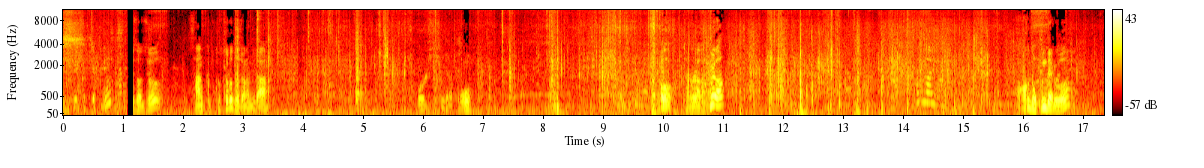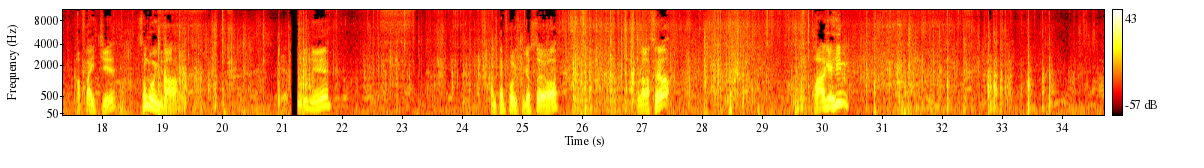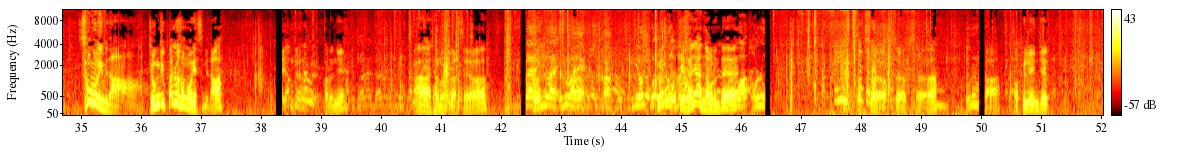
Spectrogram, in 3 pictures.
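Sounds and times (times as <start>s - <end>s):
bike tyres knocking on rocks: 2.8s - 15.6s, 18.2s - 22.0s.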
